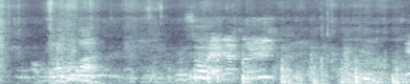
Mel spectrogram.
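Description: Voices of football players and spectators calling out on an open pitch, in short, scattered calls. The voices are farther off than the speech just before and after.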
